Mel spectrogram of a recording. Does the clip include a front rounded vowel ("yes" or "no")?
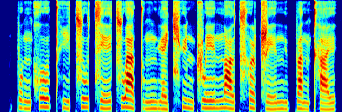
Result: yes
